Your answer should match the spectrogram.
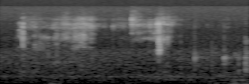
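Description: Near silence, with faint scratchy handling noises and one small click about three-quarters of the way through.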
